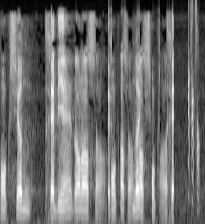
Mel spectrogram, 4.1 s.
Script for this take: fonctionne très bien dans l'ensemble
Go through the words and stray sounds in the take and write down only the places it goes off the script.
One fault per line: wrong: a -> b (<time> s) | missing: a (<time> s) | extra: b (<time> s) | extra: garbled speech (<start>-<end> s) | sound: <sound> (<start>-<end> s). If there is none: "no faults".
extra: garbled speech (2.2-3.5 s)
sound: chirp (3.8-4.0 s)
